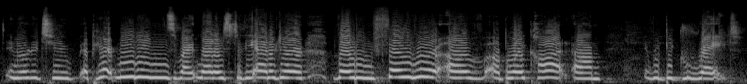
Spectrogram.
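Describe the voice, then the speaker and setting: A woman's voice: high-pitched, steady tone, moderate pace, darkish tone, rough recording. A woman speaking from the floor at a public Q&A, conversational and slightly wry. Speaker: audience member. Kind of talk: public Q&A comment. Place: lecture hall.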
